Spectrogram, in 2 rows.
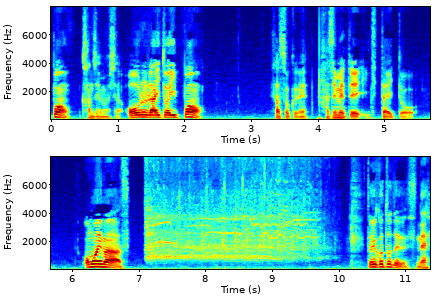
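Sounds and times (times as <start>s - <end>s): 
speech: 0.0s - 2.3s, 3.3s - 5.5s, 6.2s - 7.3s, 10.4s - 11.3s
applause: 7.1s - 10.1s.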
